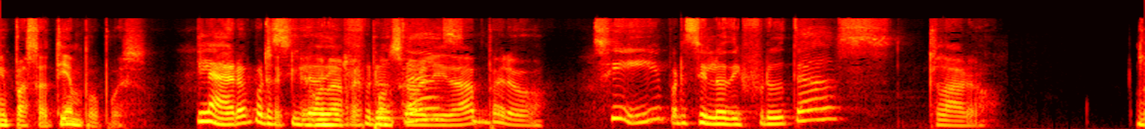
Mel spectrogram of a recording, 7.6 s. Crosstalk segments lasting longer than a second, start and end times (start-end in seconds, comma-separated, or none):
1.8-3.1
